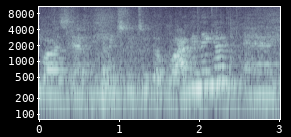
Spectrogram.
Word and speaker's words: Wageningen: And his PhD was at the Institute of Wageningen, and in the Dutch way how to pronounce that is Wageningen.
